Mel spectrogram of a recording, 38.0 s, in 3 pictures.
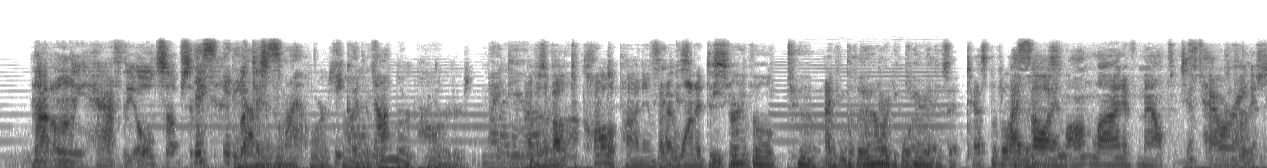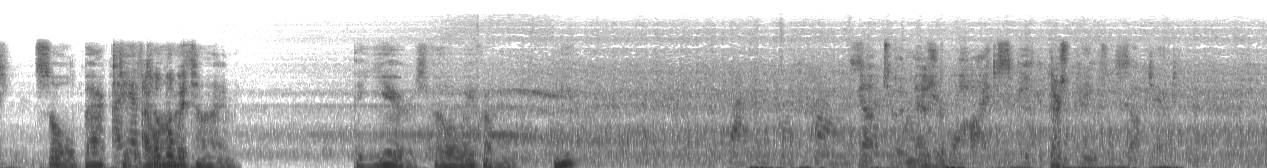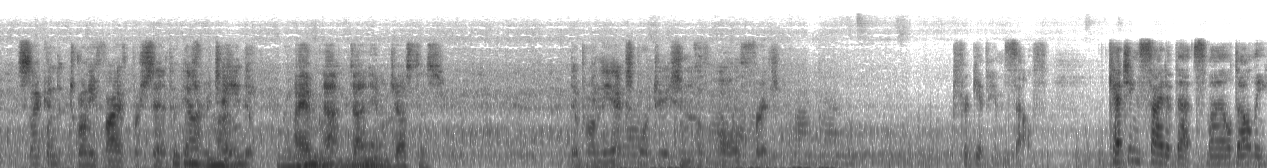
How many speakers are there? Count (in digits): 9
